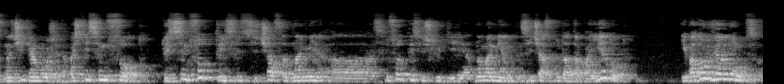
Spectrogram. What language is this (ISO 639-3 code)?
rus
